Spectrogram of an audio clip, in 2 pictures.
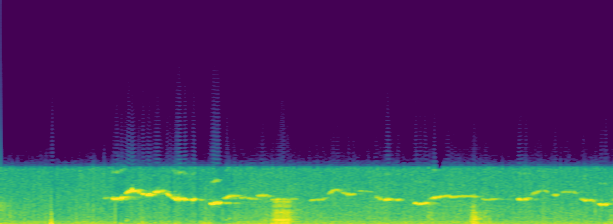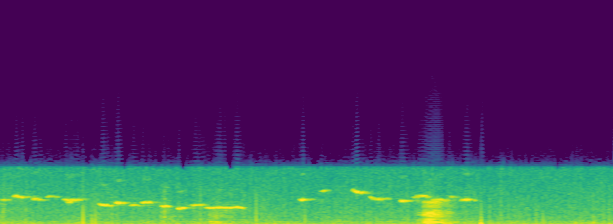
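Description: A person whistling a wandering tune for about ten seconds, starting about a second in and stopping shortly before the end, with a few short knocks underneath.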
